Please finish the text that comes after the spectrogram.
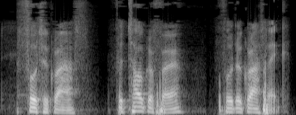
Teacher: photograph has the stress on the first syllable, photographer on the second, and photographic on the third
